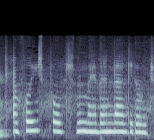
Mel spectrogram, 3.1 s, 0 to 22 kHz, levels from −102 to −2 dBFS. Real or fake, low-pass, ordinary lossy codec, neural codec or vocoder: fake; none; none; codec, 16 kHz, 0.8 kbps, ZipCodec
